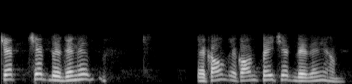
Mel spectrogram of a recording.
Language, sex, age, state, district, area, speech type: Hindi, male, 45-60, Uttar Pradesh, Sitapur, rural, conversation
